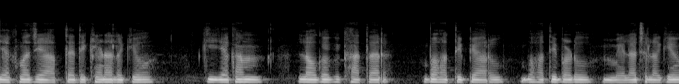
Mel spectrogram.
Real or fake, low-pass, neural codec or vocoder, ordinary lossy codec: real; 7.2 kHz; none; none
